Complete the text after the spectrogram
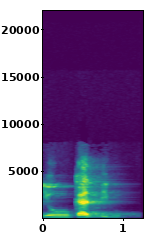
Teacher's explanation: আর ইউ কিন্তু এখনো একটু লম্বা হয়ে গেল, এর আগের বার যখন একসাথে পড়ার সময় পড়ছেন তখন ঠিক ছিল, কিন্তু এখন একটু লম্বা হয়ে গেল ইউ কাযযিবু।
